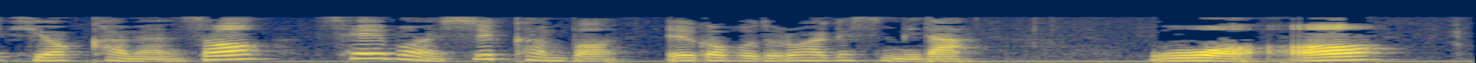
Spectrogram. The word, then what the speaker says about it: 我: 그렇다면 1인칭의 나 어떻게 발음했었나요? 맞습니다. 워라고 표현을 했었죠. 2인칭의 너, 니, 3인칭의 그 또는 그녀는 발음이 같았었죠. 타라고 읽었었죠. 자, 이 3가지를 머릿속에 기억하면서 3번씩 한번 읽어보도록 하겠습니다. 我, 니, 타.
